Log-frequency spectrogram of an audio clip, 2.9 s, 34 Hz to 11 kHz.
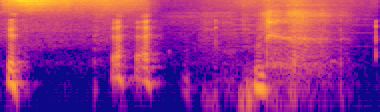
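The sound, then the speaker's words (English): A person imitates a snake with long, breathy hisses, broken up by short voiced sounds and a second drawn-out hiss near the end. “75 grand per hiss.”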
